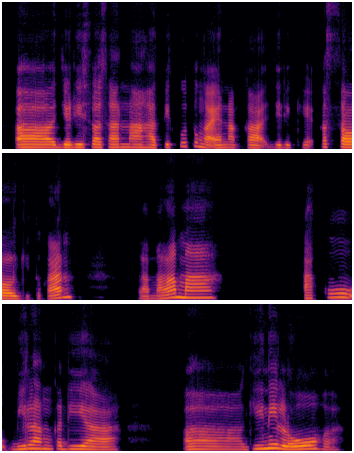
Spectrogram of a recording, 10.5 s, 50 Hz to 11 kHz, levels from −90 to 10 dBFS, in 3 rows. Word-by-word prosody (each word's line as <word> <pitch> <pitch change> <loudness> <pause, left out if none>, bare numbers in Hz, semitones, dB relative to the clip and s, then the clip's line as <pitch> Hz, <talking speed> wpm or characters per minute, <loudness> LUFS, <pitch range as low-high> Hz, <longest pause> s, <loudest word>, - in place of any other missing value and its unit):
eee, 210 0 +5
jadi 210 0 +3
suasana 215 -1 -1
hatiku 205 +6 -6
tuh 285 - -9
enggak 210 - +3
enak, 200 -1 -6
Kak, 185 -2 +1
jadi 190 -1 -6
kayak 195 -1 -14
kesel 215 -4 +4
gitu 180 -1 -24
kan. 245 +10 +2 0.7
Lama-lama 255 +7 +1 0.9
aku 275 +7 -4
bilang 245 +4 0
ke 245 - -4
dia, 210 -3 0 0.7
eee, 210 -1 -4
"Gini 265 +4 +3
loh" 230 0 +5
Heeh, 195 -2 -13
215 Hz, 125 wpm, -23 LUFS, 205-245 Hz, 0.9 s, eee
